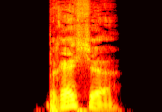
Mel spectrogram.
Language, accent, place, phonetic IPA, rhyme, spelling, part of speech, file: German, Germany, Berlin, [ˈbʁɛçə], -ɛçə, breche, verb, De-breche.ogg
- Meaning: inflection of brechen: 1. first-person singular present 2. first/third-person singular subjunctive I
